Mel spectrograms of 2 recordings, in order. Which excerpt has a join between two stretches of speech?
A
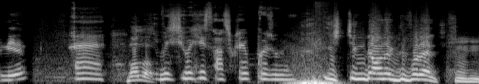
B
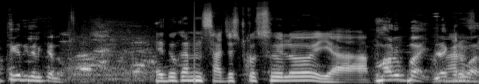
A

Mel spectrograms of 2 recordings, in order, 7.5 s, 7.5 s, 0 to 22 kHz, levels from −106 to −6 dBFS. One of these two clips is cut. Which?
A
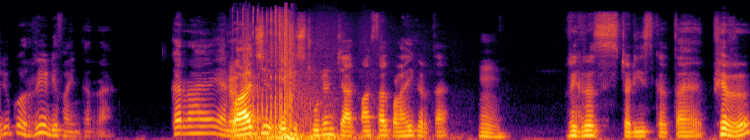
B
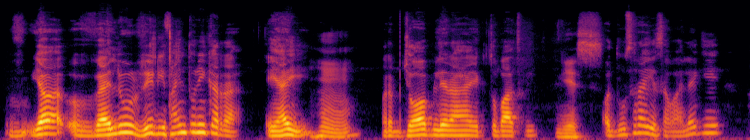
A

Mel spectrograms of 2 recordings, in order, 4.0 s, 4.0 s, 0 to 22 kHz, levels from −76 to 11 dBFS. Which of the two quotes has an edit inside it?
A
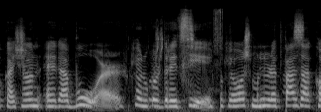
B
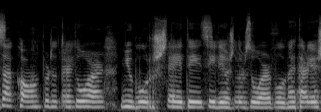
A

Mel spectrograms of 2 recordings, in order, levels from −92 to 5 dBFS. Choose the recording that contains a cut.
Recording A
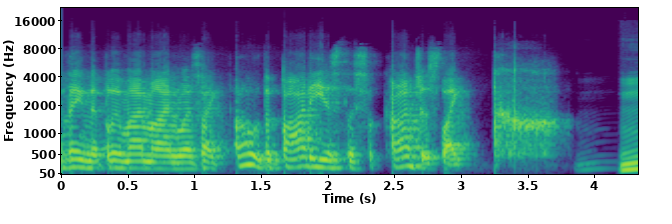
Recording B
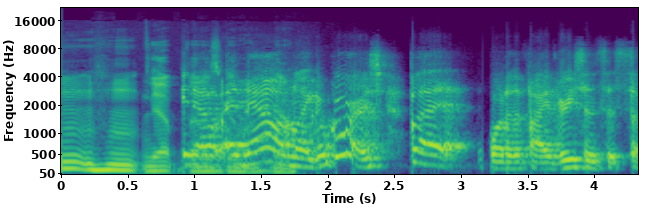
B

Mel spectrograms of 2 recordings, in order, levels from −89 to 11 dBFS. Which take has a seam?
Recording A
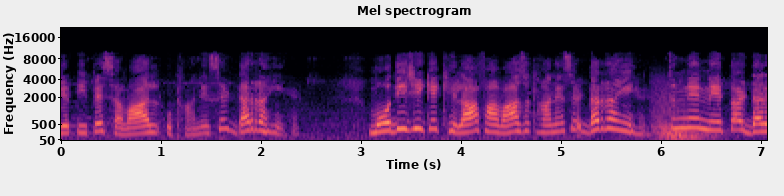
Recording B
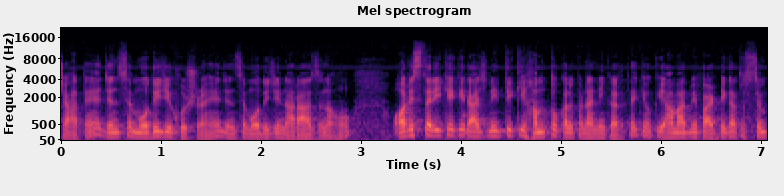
A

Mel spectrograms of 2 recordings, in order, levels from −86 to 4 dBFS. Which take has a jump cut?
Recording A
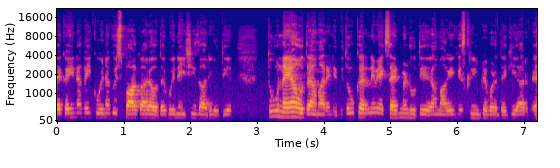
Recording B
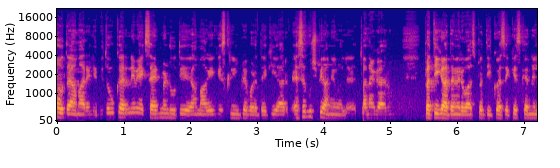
B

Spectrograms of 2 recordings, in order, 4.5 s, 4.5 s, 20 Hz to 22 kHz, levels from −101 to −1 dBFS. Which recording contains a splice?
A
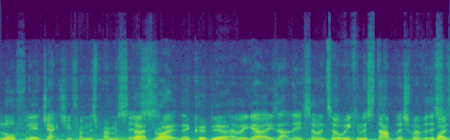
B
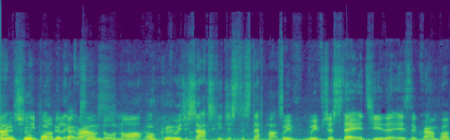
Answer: B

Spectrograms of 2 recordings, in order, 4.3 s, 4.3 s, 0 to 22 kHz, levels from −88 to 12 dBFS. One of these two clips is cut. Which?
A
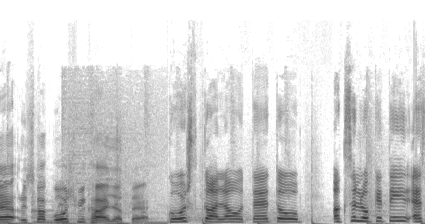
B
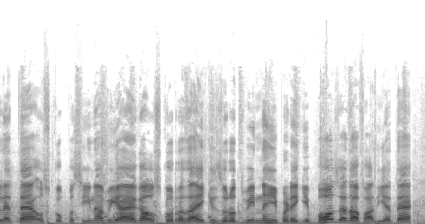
A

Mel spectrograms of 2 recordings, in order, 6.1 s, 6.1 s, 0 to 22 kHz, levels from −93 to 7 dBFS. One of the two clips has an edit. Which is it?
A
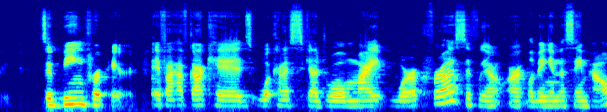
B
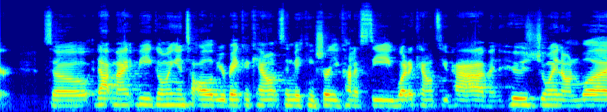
A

